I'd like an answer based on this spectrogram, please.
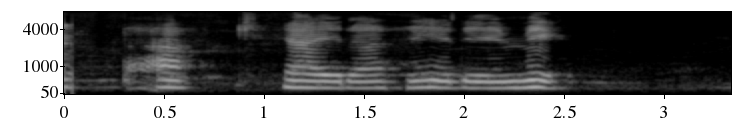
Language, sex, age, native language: Icelandic, female, 8, Icelandic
